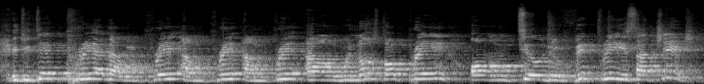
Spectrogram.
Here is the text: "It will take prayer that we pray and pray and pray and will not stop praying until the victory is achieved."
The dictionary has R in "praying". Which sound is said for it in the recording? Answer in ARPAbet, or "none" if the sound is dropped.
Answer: R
